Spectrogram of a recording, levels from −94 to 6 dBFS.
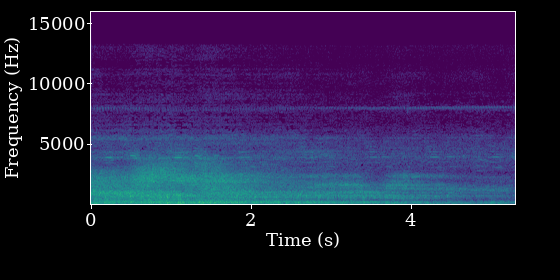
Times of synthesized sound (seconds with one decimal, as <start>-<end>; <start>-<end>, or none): none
